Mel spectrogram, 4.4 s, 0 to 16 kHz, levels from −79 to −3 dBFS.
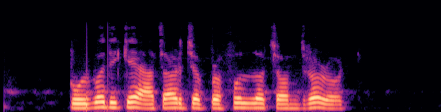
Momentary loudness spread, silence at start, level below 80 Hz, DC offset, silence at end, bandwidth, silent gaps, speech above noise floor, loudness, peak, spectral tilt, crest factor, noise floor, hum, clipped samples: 5 LU; 0.7 s; -54 dBFS; under 0.1%; 1 s; 6.8 kHz; none; 64 dB; -15 LUFS; -2 dBFS; -10 dB/octave; 14 dB; -77 dBFS; none; under 0.1%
